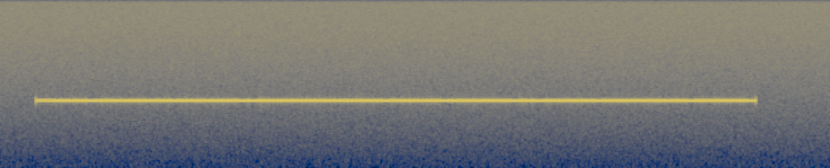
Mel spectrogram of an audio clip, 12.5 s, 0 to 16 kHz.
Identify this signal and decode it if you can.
PSK63 (62.5 baud), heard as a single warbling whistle, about 1800 Hz.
